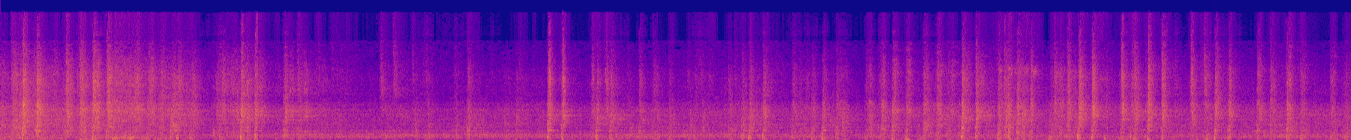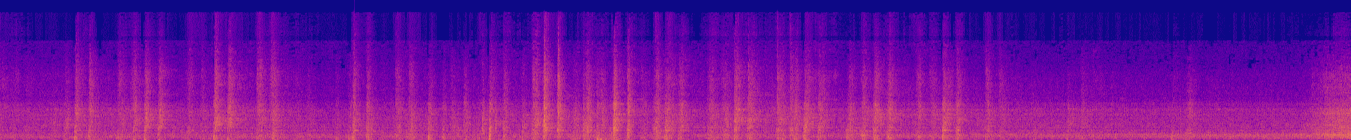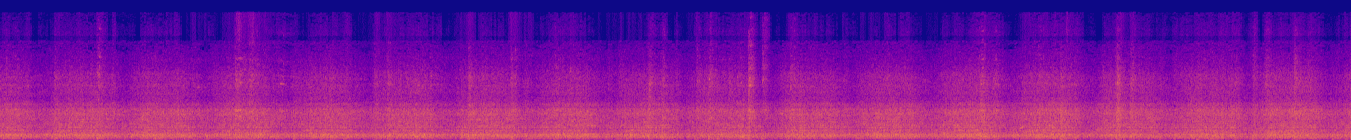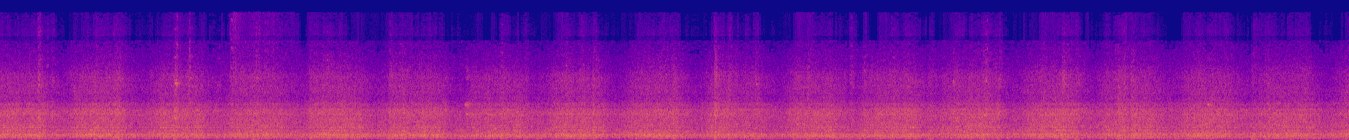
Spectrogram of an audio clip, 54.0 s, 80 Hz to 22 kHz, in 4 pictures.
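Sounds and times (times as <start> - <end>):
train wheels clattering over rail joints: 0.0 - 24.4
train carriage rumble: 0.0 - 54.0.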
